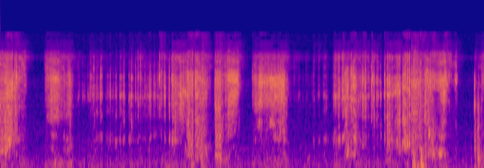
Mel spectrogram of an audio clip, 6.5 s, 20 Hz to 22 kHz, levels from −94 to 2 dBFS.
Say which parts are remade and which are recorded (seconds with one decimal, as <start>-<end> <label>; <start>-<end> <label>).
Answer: 0.0-6.5 recorded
